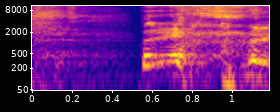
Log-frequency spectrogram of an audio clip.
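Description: After a brief quiet moment, a person with a cold abruptly clears their throat and coughs, a rough, raspy burst that continues for under a second with no talking.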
